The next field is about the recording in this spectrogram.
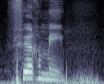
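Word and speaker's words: fermé: فيرمي، فيرمي يعني مقفل، جات في آخر الكلمة كده اتحول معايا النطق للإي، فيرمي.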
